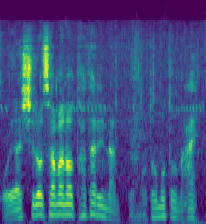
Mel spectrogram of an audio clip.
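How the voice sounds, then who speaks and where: A male actor voices an easygoing adult man from a visual novel, reassuring and wordy. He rattles along very quickly with a lively, mobile pitch, over faint background ambience. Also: slight background noise, lightly acted. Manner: explanatory, reassuring, long-winded. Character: easygoing adult man calmly explaining away village curse rumours. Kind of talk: Japanese visual novel voice acting.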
